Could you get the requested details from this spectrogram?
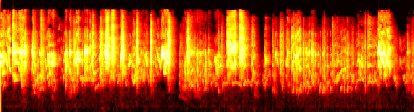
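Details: Pet budgerigars, described as happy, chirping indoors: dense, scratchy warbling chatter with rapid clicks and squeaky notes, nearly continuous with short pauses.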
